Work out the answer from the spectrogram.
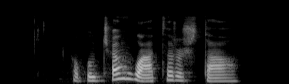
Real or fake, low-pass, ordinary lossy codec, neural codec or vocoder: fake; 9.9 kHz; Opus, 64 kbps; autoencoder, 22.05 kHz, a latent of 192 numbers a frame, VITS, trained on one speaker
